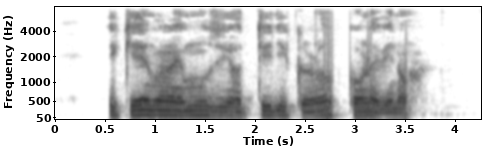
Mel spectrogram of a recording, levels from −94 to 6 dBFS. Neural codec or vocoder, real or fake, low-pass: vocoder, 44.1 kHz, 128 mel bands every 512 samples, BigVGAN v2; fake; 7.2 kHz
